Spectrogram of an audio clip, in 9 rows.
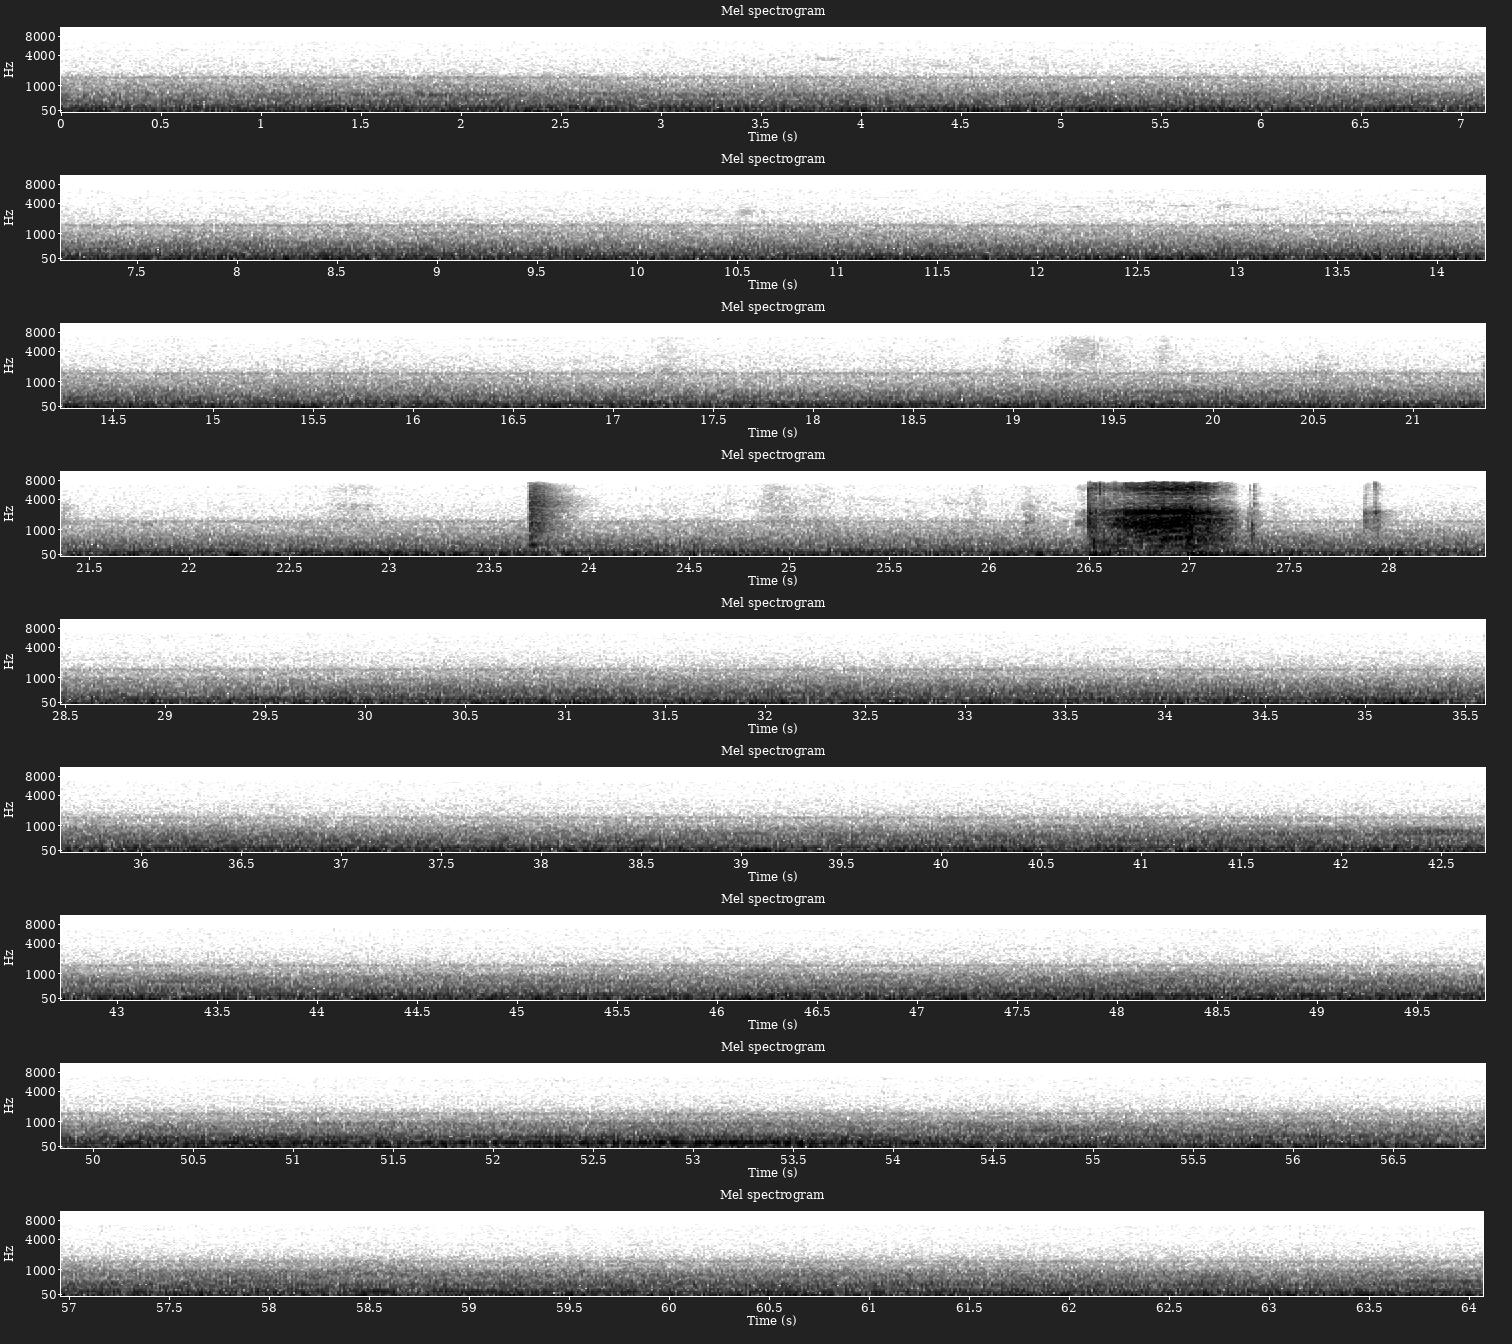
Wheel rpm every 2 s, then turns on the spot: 0, 0, 0, 0, 0, 0, 0, 0, 0, 0, 0, 0, 0, 10, 0, 0, 0, 0, 0, 0, 0, 0, 0, 0, 0, 0, 0, 0, 0, 0, 0, 0.
none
